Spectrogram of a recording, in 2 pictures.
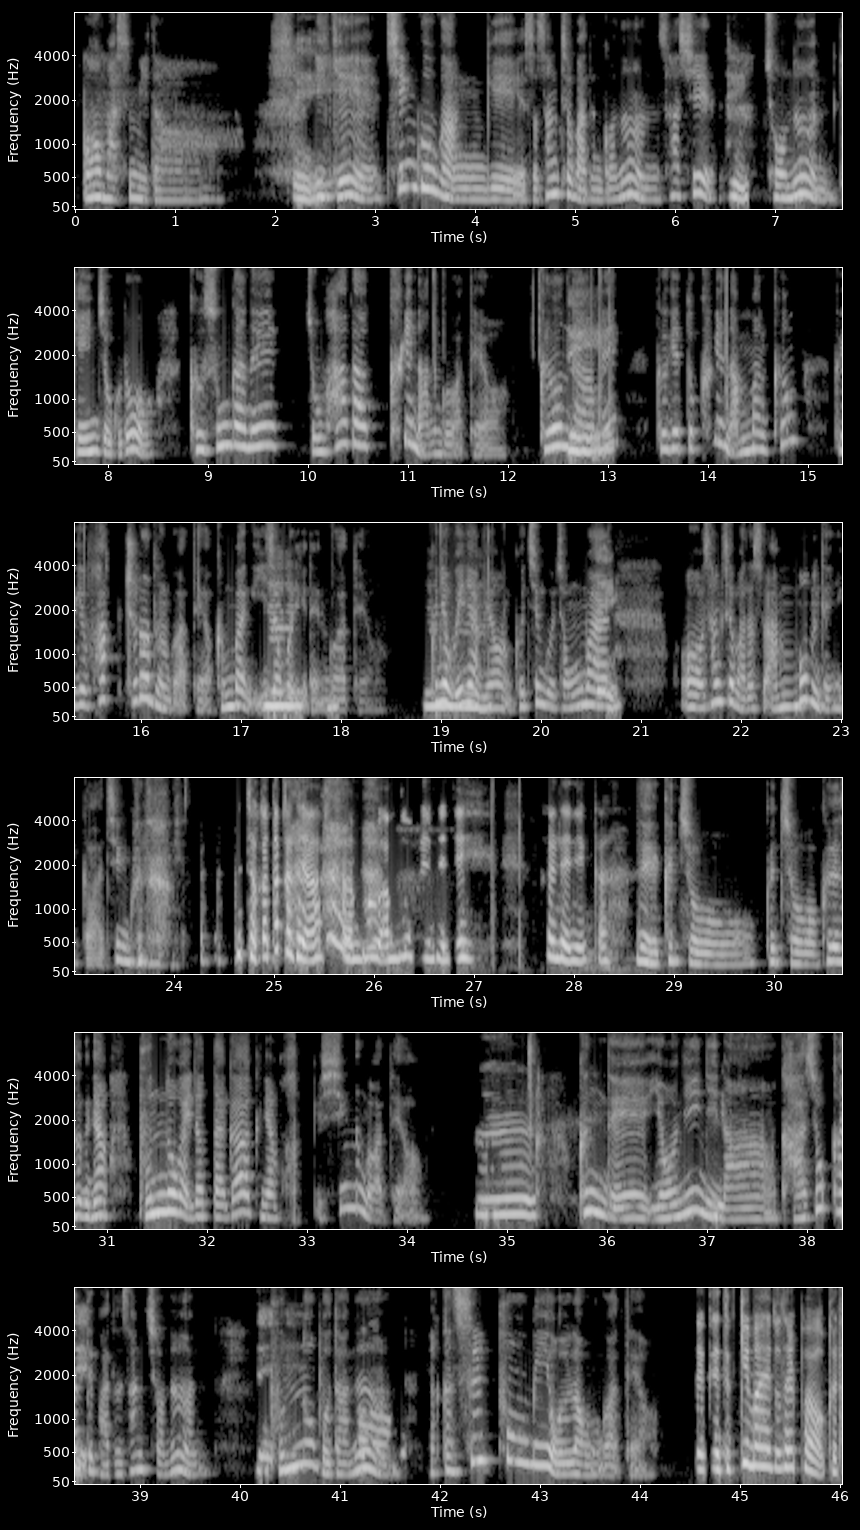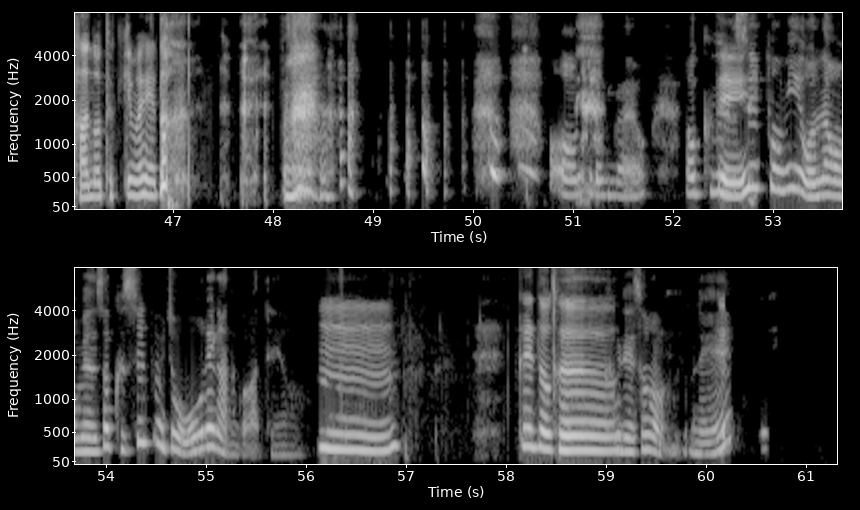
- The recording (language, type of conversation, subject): Korean, podcast, 관계에서 상처를 받았을 때는 어떻게 회복하시나요?
- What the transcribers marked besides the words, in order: static; tapping; other background noise; distorted speech; laughing while speaking: "친구는"; laugh; lip smack; background speech; laugh; laughing while speaking: "해도"; laugh; laugh; lip smack; unintelligible speech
